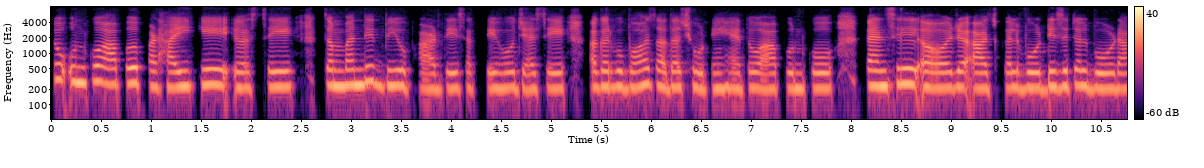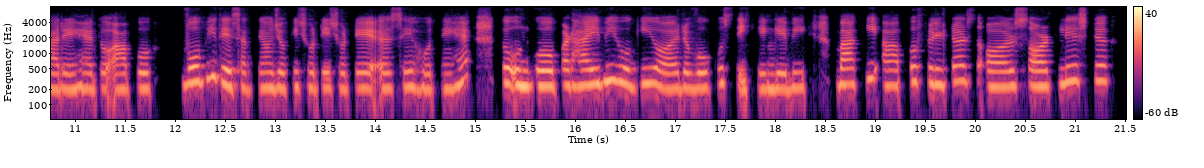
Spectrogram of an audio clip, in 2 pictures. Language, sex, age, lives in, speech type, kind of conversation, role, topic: Hindi, female, 30-34, India, conversation, advice, advisor, व्यस्त जीवन में मैं सही कपड़े और उपहार कैसे चुनूँ?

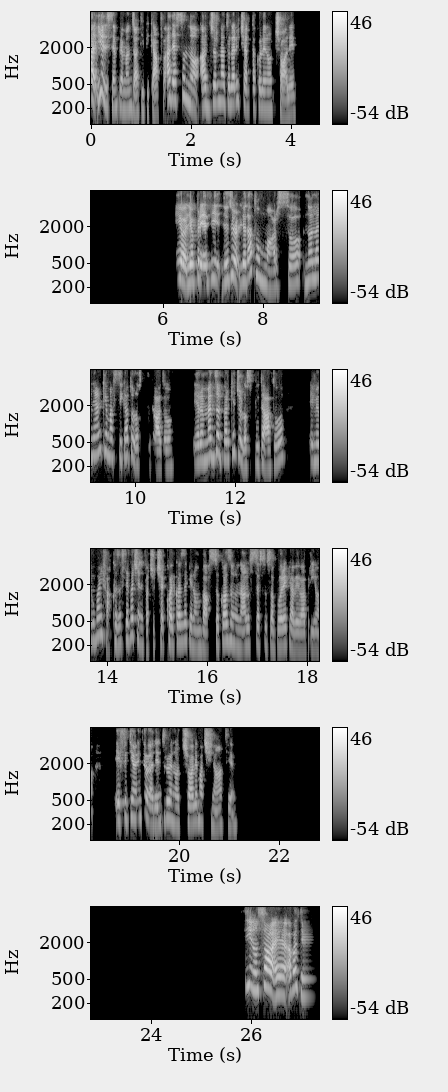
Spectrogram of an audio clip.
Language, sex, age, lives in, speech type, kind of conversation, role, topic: Italian, female, 25-29, Italy, conversation, podcast, guest, Come gestisci le allergie e le intolleranze dei tuoi ospiti?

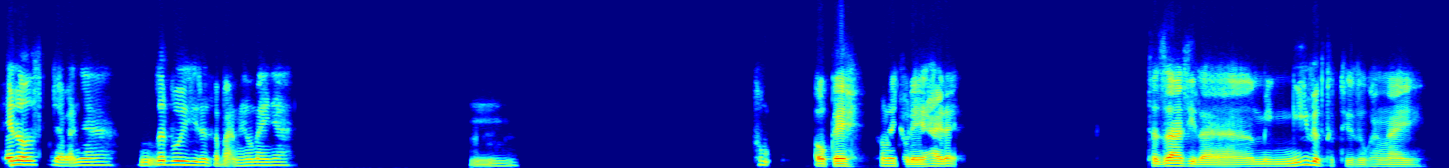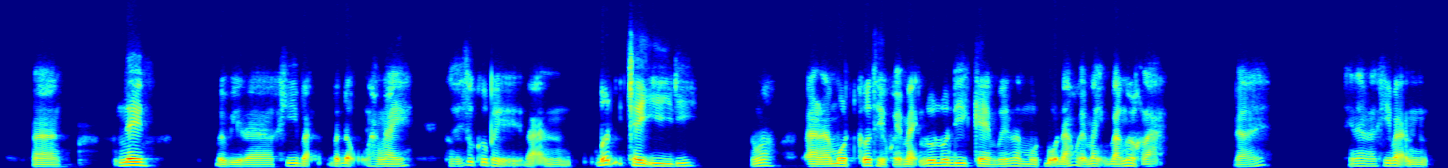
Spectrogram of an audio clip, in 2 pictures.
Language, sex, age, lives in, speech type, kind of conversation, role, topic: Vietnamese, male, 25-29, Vietnam, conversation, unstructured, none, Bạn nghĩ việc tập thể dục hằng ngày có thực sự cần thiết không?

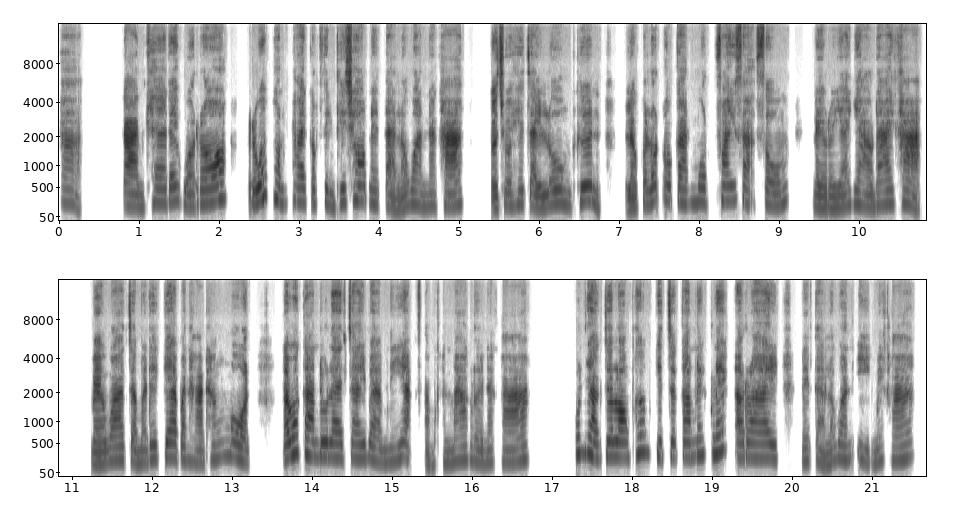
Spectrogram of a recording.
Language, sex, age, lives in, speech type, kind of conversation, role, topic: Thai, female, 35-39, Thailand, read, expert-assistant, expert, หากมีสัญญาณเตือนทางสุขภาพจิตหลายอย่างเกิดขึ้นพร้อมกัน เช่น นอนไม่หลับ ขาดแรงจูงใจ และวิตกกังวล ควรจัดลำดับความสำคัญในการดูแลหรือขอความช่วยเหลือกับอาการไหนก่อน? ทำไม?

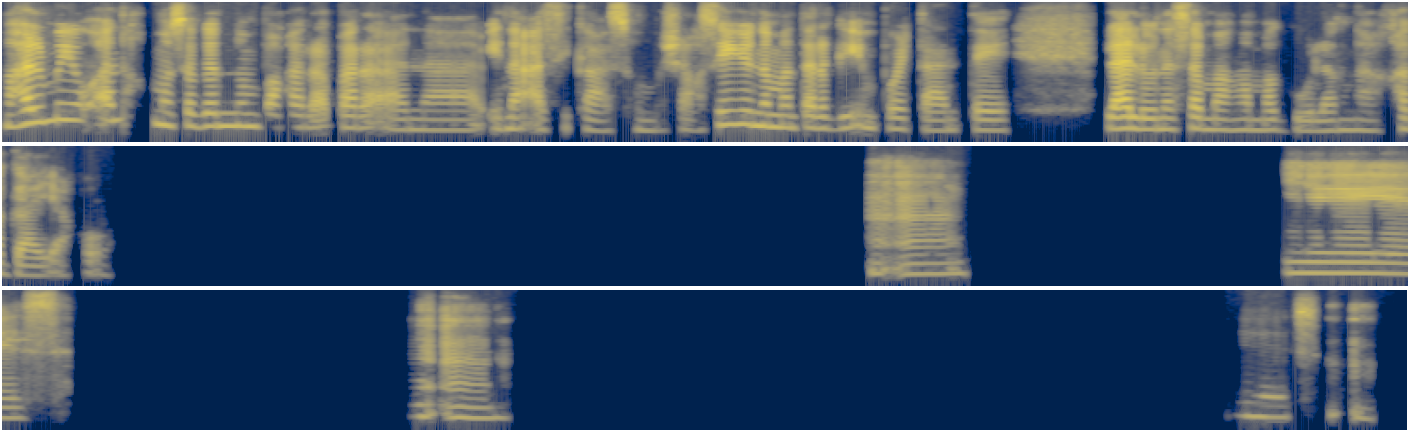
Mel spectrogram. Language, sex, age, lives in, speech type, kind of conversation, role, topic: Filipino, female, 25-29, Philippines, conversation, podcast, guest, Paano mo ipinapakita ang pagmamahal sa pamamagitan ng pagkain?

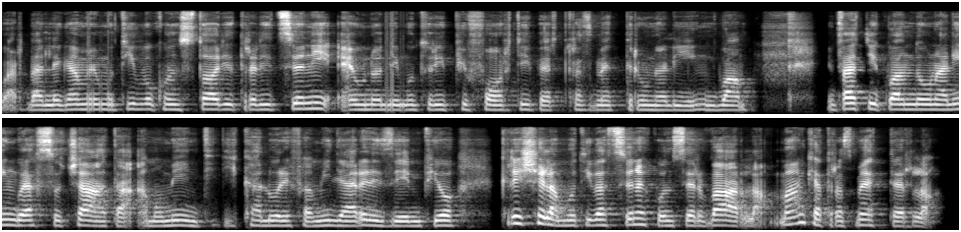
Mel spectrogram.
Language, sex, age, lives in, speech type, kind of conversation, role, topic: Italian, female, 60-64, Italy, read, expert-assistant, expert, Tra il mantenere il dialetto di famiglia e imparare l’inglese per il lavoro, cosa pensi sia più importante al giorno d’oggi?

